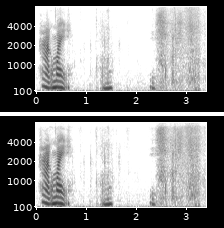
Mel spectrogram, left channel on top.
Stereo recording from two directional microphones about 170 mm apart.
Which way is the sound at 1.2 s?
40° left (ahead or behind).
